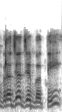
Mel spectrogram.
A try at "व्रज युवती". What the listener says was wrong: Lovely. শুধু ব্রজ যুবতী, ওটা অন্তস্থ জ।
